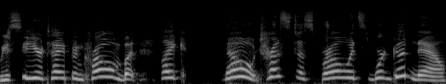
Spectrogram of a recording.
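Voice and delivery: shrill, very high, loud pleading. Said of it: "it's begging".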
